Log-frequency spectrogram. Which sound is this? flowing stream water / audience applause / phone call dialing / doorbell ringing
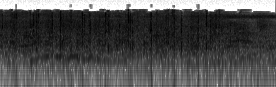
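audience applause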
